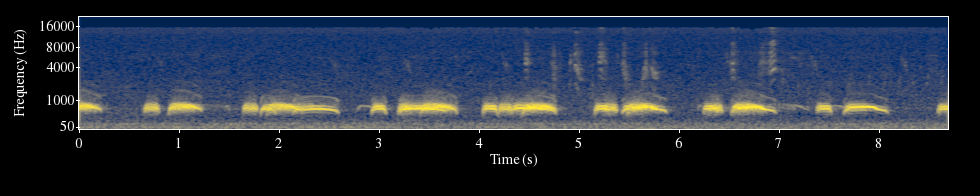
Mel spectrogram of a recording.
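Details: Spotted dove from Ninh Thuận, Vietnam, cooing: short low hollow coos in uneven groups of two or three, with pauses between groups, and faint high chirps from other birds in the background.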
